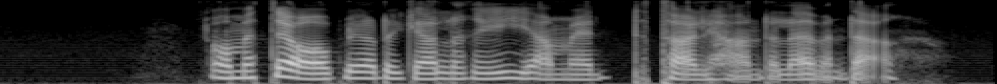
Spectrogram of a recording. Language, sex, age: Swedish, female, 27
